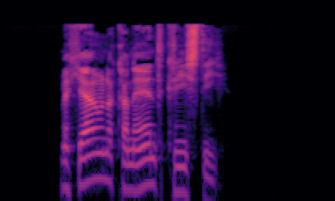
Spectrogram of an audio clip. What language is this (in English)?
Manx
